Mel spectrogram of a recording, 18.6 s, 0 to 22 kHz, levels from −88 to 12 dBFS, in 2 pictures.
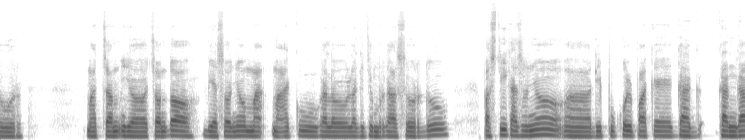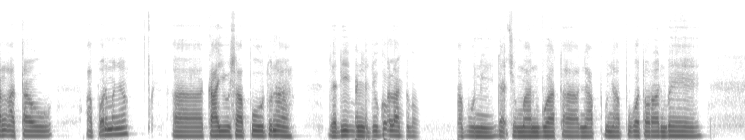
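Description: From 13.63 to 14.42 s the speech turns choppy: repeated packet loss (robotic sound). Six gaps, the longest 80 ms, were patched by repeating the previous sound, about 35% of the span. On a spectrogram, short smeared, stretched harmonic blocks interrupt the normal detail.

At 14.47 s the sound freezes into a buzzy, fading continuation lasting until 15.06 s, with only about 10 ms of true silence. This is likely a long network dropout. The waveform shows a decaying repeated tail, and the spectrogram shows flat horizontal bands before speech resumes.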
